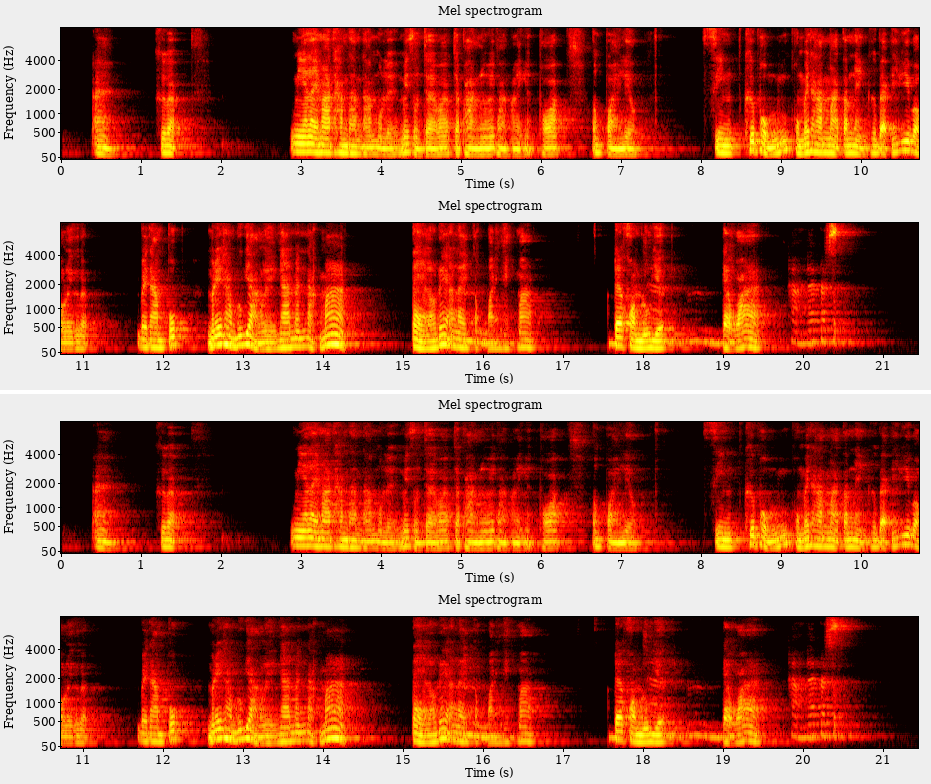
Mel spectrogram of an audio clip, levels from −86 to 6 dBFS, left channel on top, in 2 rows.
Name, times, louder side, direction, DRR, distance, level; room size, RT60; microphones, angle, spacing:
voice 1, 0.4-0.7 1.2-1.5 2.9-7.2 8.1-11.1 11.7-12.2 12.5-14.3 15.1-16.7 17.5-18.3 19.0-19.5 20.3-20.4, left 3 dB, 60° left, 12 dB, 0.5 m, -21 dB
voice 2, 15.4-16.1 18.1-19.0 19.8-20.4, equal, 5° left, 1 dB, 2.3 m, -32 dB
18.5 x 11.0 x 5.9 m, 1.0 s
head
